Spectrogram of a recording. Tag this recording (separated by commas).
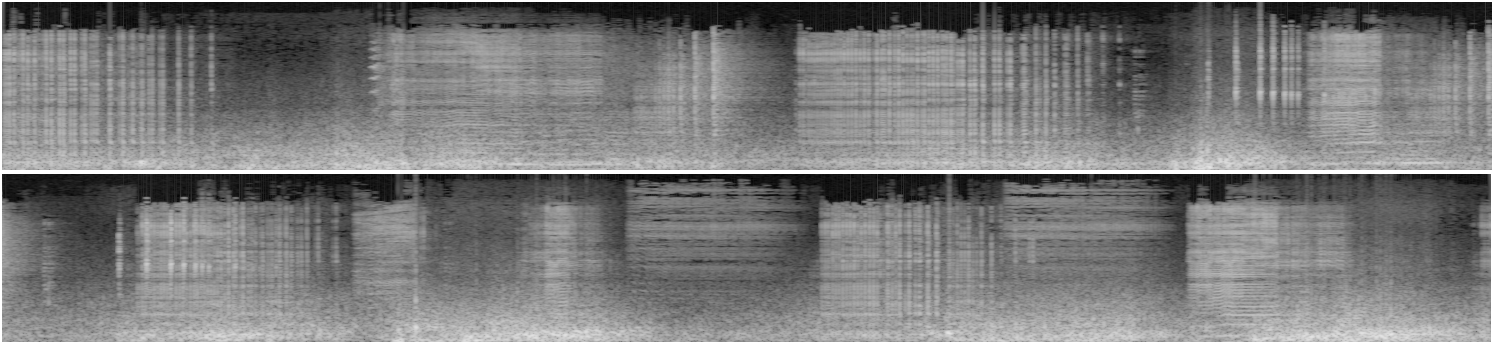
Water vehicle, Vehicle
